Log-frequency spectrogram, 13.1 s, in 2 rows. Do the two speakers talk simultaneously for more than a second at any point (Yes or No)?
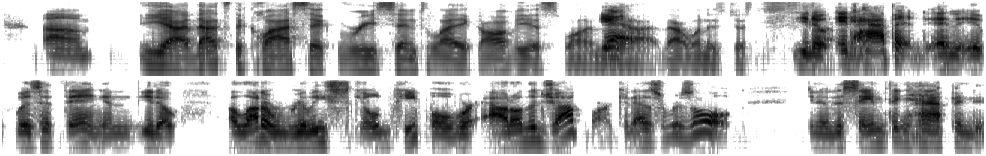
No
